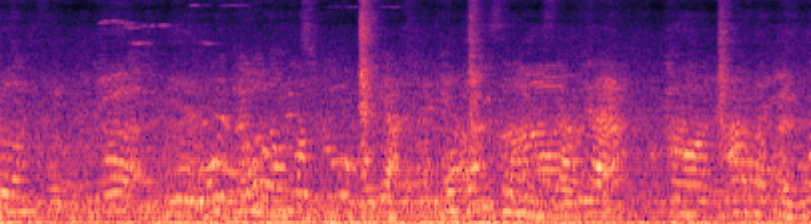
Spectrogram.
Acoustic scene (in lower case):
restaurant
